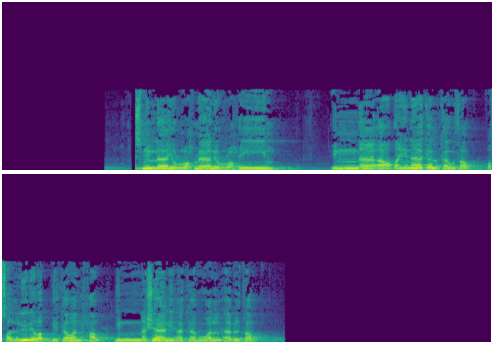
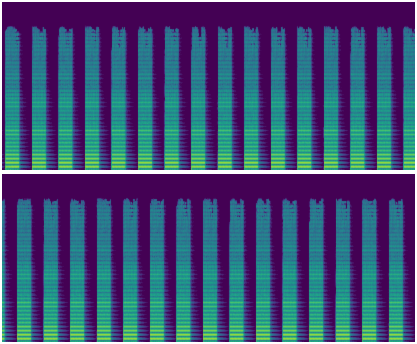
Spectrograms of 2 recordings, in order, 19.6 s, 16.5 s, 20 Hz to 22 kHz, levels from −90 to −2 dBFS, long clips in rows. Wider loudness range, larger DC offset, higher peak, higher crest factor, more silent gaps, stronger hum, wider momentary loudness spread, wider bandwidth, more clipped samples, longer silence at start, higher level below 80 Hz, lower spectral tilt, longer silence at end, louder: first, 7 LU vs 1 LU; neither; first, -2 dBFS vs -8 dBFS; about the same, 16 dB vs 12 dB; first, 2.60-2.65 s vs none; neither; first, 10 LU vs 3 LU; second, 11 kHz vs 19 kHz; neither; first, 2.1 s vs 0.05 s; about the same, -50 dBFS vs -54 dBFS; first, -6 dB/octave vs -0.5 dB/octave; first, 4.25 s vs 0.25 s; about the same, -16 LUFS vs -18 LUFS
